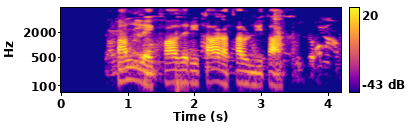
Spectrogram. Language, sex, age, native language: Icelandic, male, 13, Icelandic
